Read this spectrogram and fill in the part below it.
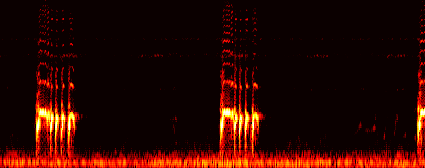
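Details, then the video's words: Local zebra dove calling loudly, two full trilling coo phrases of quick pulsing notes, then a third beginning at the end, over a low rumbling background hum. "perkutut lokal gacor suara besar nyaring"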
